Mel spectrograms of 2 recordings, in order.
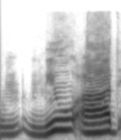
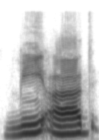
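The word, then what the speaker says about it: ميعاد: So, so wow got changed to a yah to muad is difficult to pronounce. Miad is easier to pronounce.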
